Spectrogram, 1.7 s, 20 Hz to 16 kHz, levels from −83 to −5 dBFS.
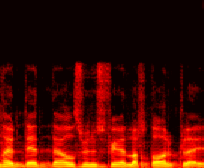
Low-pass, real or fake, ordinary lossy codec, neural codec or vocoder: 9.9 kHz; fake; none; autoencoder, 22.05 kHz, a latent of 192 numbers a frame, VITS, trained on many speakers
